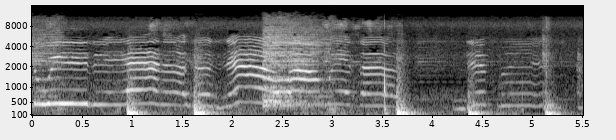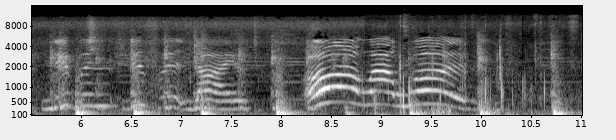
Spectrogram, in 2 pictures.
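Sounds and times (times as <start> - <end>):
boy singing without words: 0.0 - 10.0
dull thumps: 1.0 - 11.0.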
